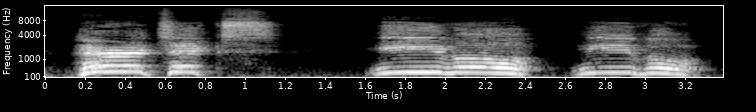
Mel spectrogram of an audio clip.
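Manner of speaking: high, loud, slow condemnation; mock zealot. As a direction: play a scandalised zealot. Parodies zealots condemning heretics.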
